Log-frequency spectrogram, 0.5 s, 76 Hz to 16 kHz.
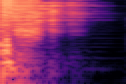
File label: Bullet hit glass; Hovl Studio; SFX Battle sounds; WhiteMan Unity2D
